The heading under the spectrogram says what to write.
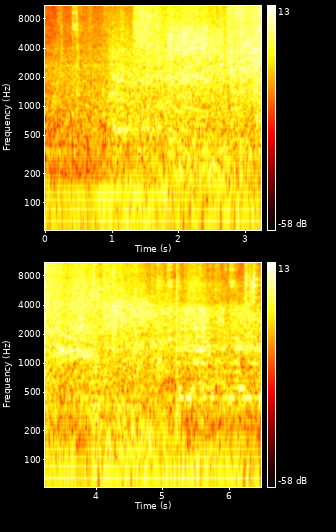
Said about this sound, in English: Hold on, I'm going through the wall of cars.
